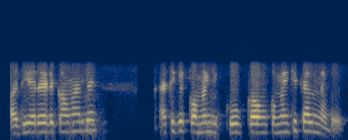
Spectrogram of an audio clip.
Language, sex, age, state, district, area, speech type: Odia, female, 60+, Odisha, Jharsuguda, rural, conversation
